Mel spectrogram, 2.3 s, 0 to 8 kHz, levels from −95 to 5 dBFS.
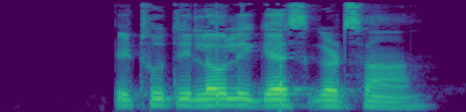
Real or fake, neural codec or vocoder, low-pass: real; none; 7.2 kHz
